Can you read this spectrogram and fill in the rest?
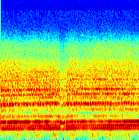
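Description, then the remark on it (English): A loud train whistle blows in one long, unbroken tone over a low rumble of rolling rail cars, with no one talking. “So, of course, you guys know, you hear the whistle. It's the Reverse Underground Railroad.”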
